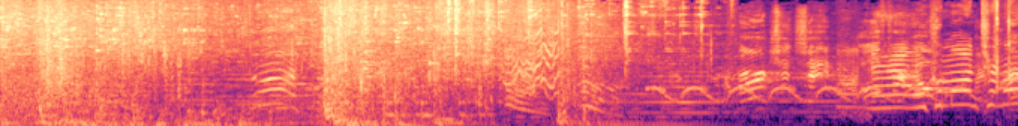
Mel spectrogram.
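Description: A bulletproof glass window shatters in a burst of cracking and breaking, followed by sirens wailing and people talking in an animated home-invasion scene.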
